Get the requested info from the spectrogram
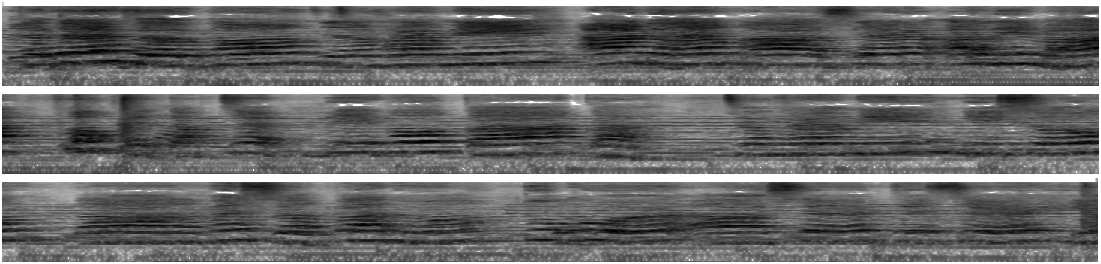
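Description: A small group of young children singing a song together.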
